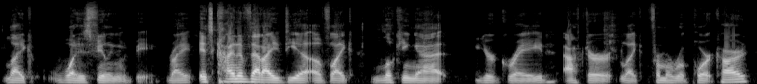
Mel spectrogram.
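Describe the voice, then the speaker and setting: A man talking casually as a player in a tabletop role-playing game, explaining things thoughtfully and haltingly. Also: deep voice, no room sound, clean studio sound.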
